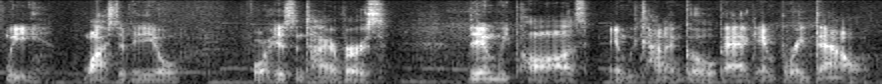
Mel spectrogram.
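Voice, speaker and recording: A man's voice: low-pitched, completely flat delivery, a little slow, sharp tone. An American man hosting a music reaction, chatting casually in a laid-back, slangy way. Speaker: music video reaction host. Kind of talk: casual reaction commentary chat.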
